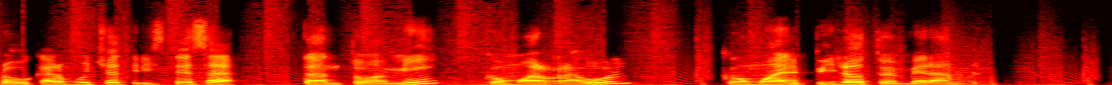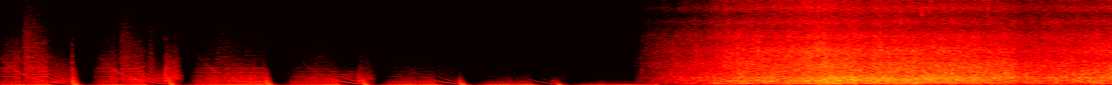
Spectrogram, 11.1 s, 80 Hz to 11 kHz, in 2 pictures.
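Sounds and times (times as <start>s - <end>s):
speech: 0.0s - 5.0s
ocean surf waves breaking: 8.9s - 11.1s.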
